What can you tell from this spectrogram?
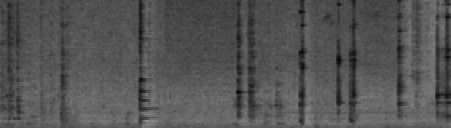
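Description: Kitchenware being handled: a run of sharp clinks and knocks as ceramic cups and lids and metal utensils are set down, some ringing briefly, over a steady kitchen hiss with a little frying.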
